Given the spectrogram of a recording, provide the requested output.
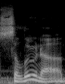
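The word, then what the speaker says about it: Selûne: me on my pronunciation the pronunciation that I use for these videos is from the game itself I never knew Saloon as followers were quite so wretched I think it's best to use the pronunciation used in the game so people can put the two and two together there's also a known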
